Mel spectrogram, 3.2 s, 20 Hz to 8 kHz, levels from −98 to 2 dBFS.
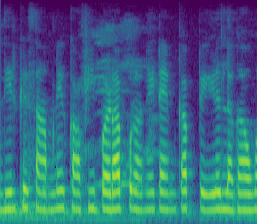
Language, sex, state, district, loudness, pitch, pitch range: Hindi, female, Bihar, West Champaran, -17 LUFS, 225 Hz, 220-235 Hz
